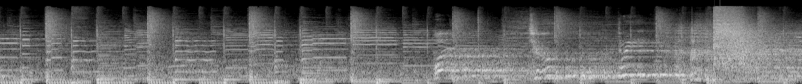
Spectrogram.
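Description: Background music with a steady beat, and a loud crash near the end.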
